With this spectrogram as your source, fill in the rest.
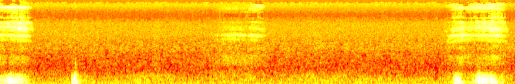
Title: a small dog snoring so noisy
